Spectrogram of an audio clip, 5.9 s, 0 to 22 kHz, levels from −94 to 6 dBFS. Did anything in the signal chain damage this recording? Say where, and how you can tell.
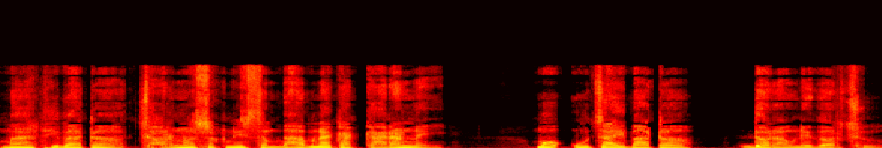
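Yes, at the codec stage: the speech throughout has gritty, metallic sibilants and nothing above 12.3 kHz. This is likely HE-AAC compression at a very low bitrate, around 16 kbps. Band replication rebuilds the treble from copied lower bands, unlike a plain low-pass, which leaves dull treble.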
